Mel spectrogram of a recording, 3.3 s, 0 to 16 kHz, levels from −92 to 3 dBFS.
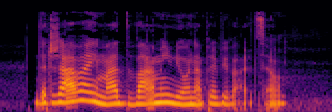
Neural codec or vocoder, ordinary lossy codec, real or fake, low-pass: none; MP3, 48 kbps; real; 14.4 kHz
